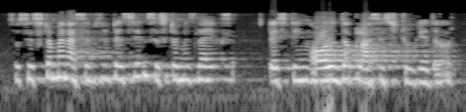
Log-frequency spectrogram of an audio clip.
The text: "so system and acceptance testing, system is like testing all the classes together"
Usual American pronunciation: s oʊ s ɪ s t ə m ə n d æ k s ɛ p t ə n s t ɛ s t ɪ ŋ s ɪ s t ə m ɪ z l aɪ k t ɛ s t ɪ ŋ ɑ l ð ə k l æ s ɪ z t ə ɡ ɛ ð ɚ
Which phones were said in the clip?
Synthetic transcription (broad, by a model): s oʊ s ɪ s t ə m ə n d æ s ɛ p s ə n t ɛ s t ɪ ŋ s ɪ s t ə m ɪ z l aɪ k t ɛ s t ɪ ŋ ɑ l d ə k l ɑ s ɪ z t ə ɡ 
